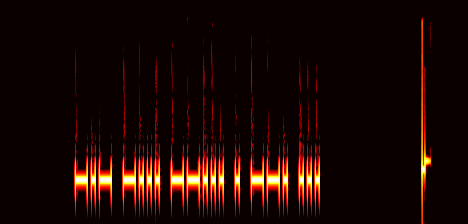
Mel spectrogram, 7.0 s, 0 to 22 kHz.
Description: Morse code, heard as a keyed tone, about 20 wpm, 700 Hz. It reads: KB7EGS
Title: USA Call Signs - 2x Character Spacing - 20wpm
